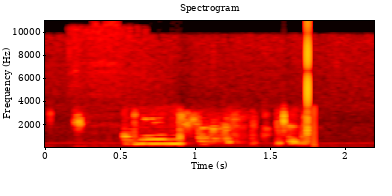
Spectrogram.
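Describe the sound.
A steady, low telephone tone sounds after a caller's line is cut off on a radio phone-in. It hums faintly throughout while a voice speaks over it briefly in the middle.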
